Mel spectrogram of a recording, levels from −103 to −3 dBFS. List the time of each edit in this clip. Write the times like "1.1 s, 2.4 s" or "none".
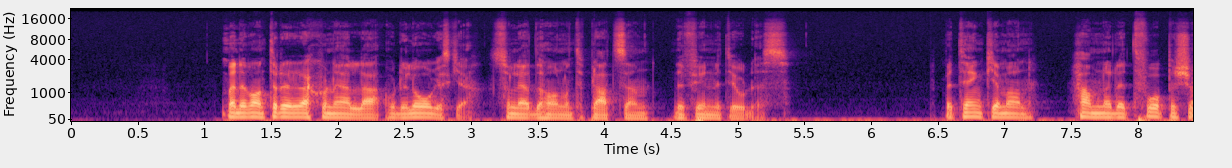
none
